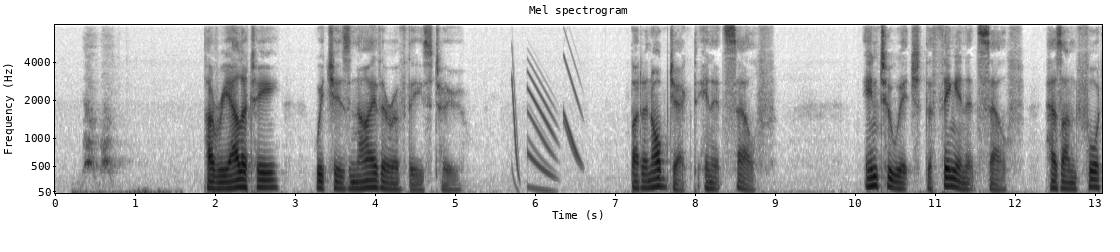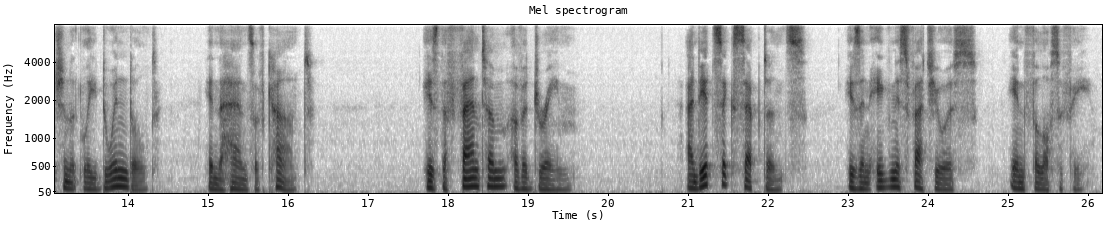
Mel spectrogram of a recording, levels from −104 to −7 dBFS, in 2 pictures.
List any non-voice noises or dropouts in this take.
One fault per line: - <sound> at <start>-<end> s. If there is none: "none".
- bark at 0.2-1.6 s
- chirp at 5.7-6.6 s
